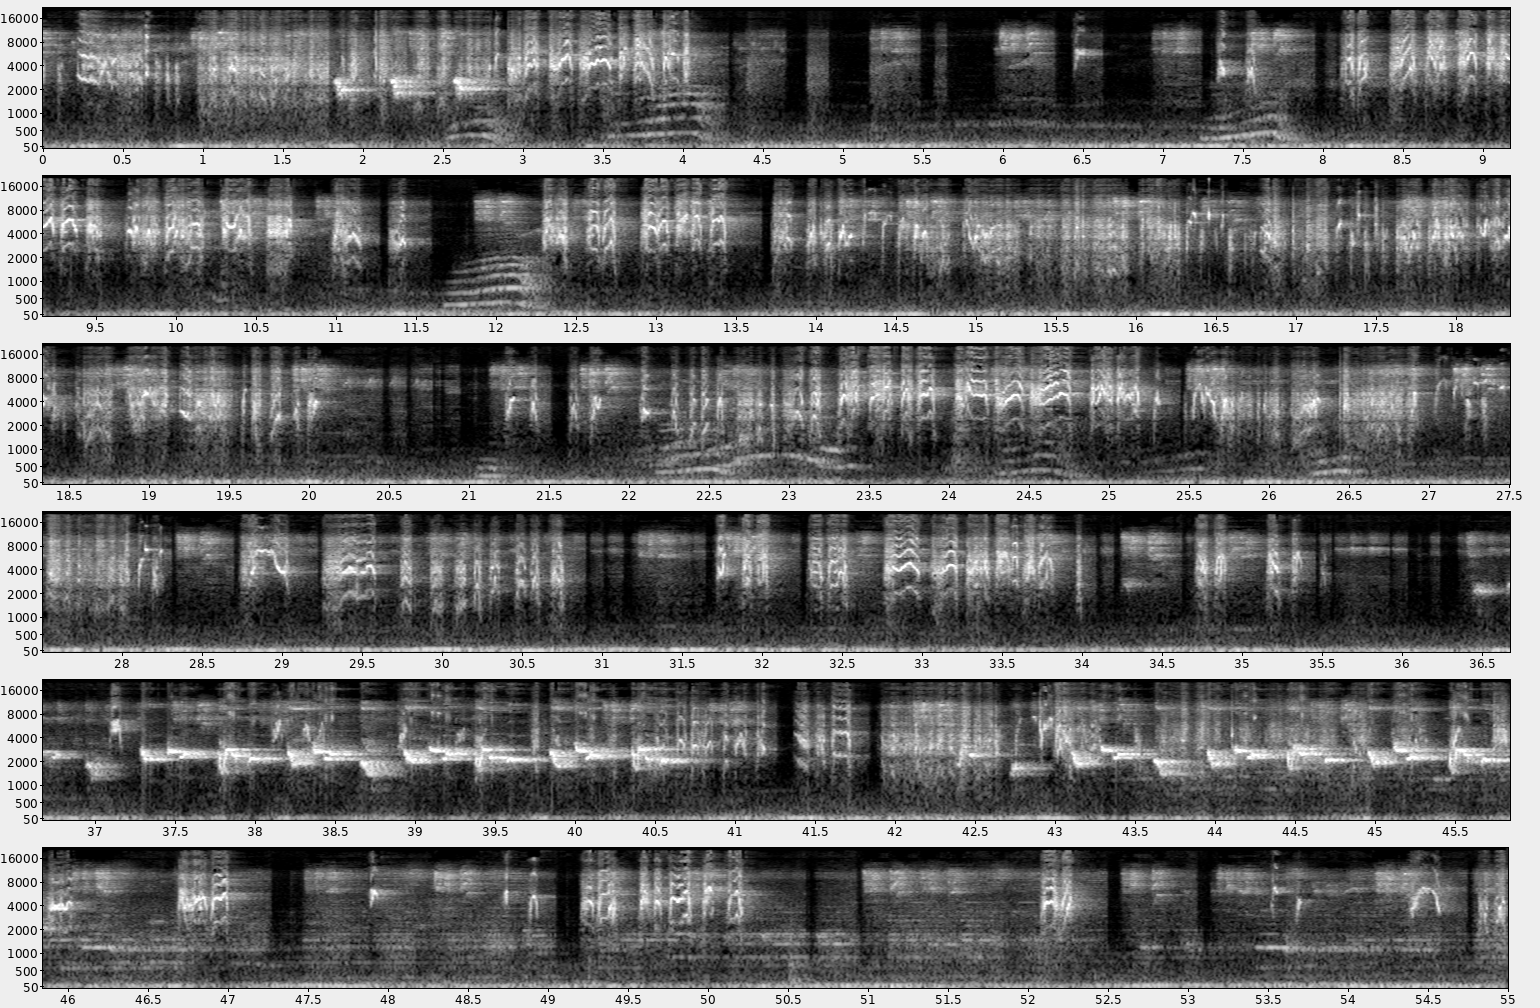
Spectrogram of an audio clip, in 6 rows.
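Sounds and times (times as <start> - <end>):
bird twittering chatter: 0.0 - 55.0
bird sharp repeated notes: 36.4 - 55.0.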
